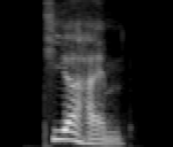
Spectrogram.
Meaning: animal shelter, dog pound (US), rescue dog (UK)
- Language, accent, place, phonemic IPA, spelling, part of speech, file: German, Germany, Berlin, /ˈtiːɐ̯ˌhaɪ̯m/, Tierheim, noun, De-Tierheim.ogg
